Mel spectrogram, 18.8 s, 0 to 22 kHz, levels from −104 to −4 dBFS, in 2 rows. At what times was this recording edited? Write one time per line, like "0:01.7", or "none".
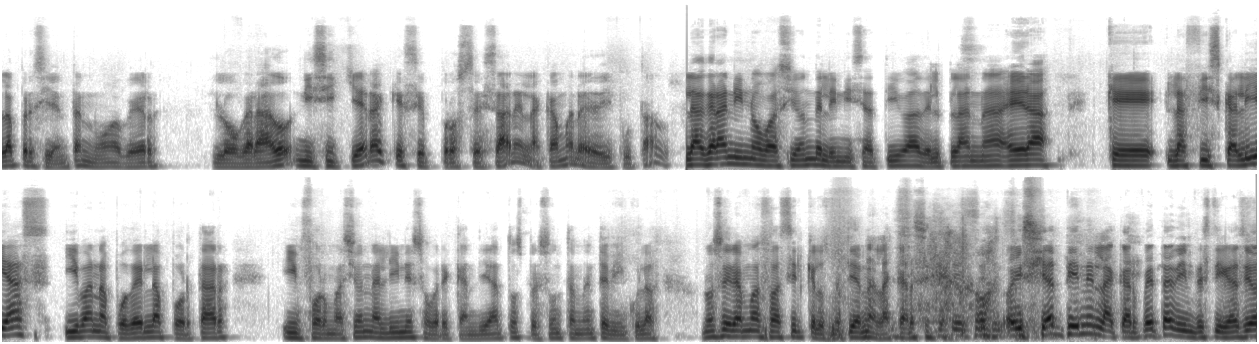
0:05.1

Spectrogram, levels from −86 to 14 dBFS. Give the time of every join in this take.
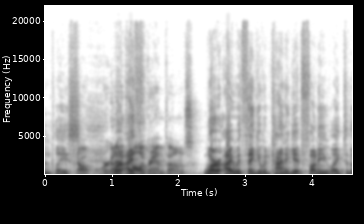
none

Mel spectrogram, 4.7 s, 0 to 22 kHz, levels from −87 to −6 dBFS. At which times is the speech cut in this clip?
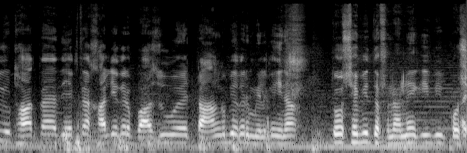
none

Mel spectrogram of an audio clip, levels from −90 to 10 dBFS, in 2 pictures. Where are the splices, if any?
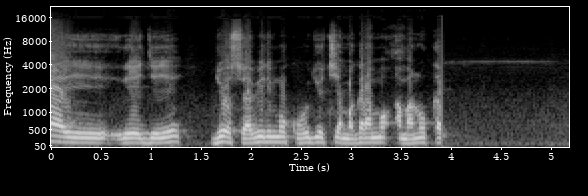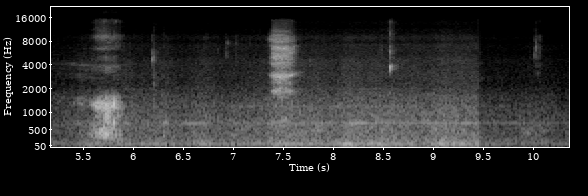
0:03.9
0:09.5

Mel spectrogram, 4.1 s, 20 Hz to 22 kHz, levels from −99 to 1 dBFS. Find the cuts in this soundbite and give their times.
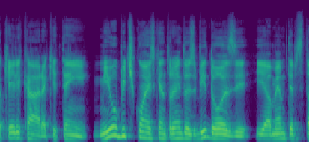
0:01.2

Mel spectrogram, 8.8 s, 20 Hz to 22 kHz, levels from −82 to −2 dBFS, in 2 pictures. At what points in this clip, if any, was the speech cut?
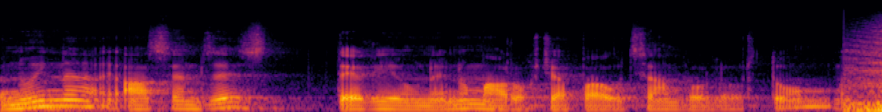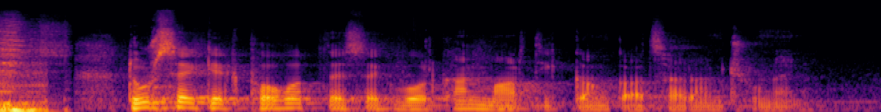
0:04.4

